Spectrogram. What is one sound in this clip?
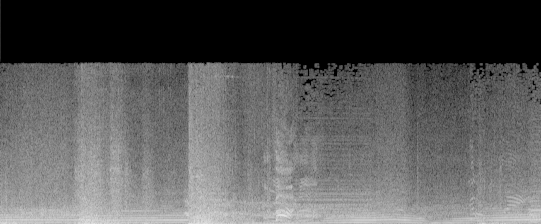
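A sports car engine hums and revs up and down.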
